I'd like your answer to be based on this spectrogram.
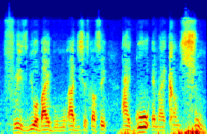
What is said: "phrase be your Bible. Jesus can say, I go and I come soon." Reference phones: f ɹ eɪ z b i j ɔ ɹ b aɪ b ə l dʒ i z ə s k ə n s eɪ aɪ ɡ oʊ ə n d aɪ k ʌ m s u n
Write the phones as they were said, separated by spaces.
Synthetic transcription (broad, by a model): f ɹ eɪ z b i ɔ b aɪ b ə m dʒ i s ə s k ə s eɪ aɪ ɡ oʊ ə n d aɪ k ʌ m s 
